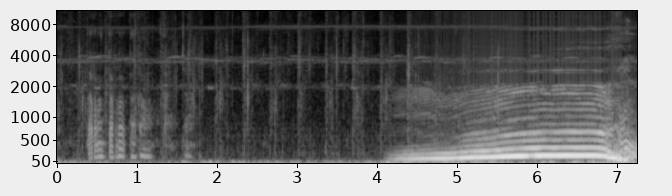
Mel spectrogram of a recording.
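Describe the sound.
A person talks briefly, then a cow lets out one long, loud moo that holds steady for about three seconds before trailing off, with faint ticking sounds in the background.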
